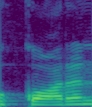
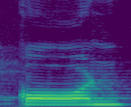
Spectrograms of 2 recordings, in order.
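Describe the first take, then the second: First: कॉर्न with a full rolled r, कॉरन; wrong reading with the r; wrong r sounded. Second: कॉर्न as kɔn, r dropped; right reading, no r; correct silent r. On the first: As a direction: sound every letter in कॉर्न. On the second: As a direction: let the r vanish in कॉर्न. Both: Shown as a demonstration. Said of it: "कॉर्न ना पढ़े".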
